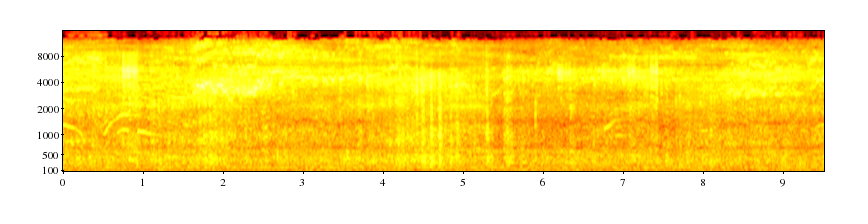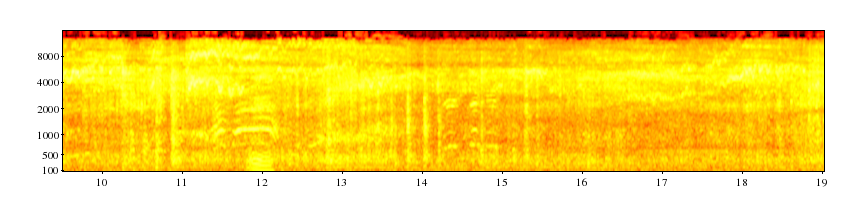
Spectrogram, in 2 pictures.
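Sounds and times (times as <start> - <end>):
radio-controlled car motors: 0.0 - 19.0
tyre squeals: 8.2 - 19.0.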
